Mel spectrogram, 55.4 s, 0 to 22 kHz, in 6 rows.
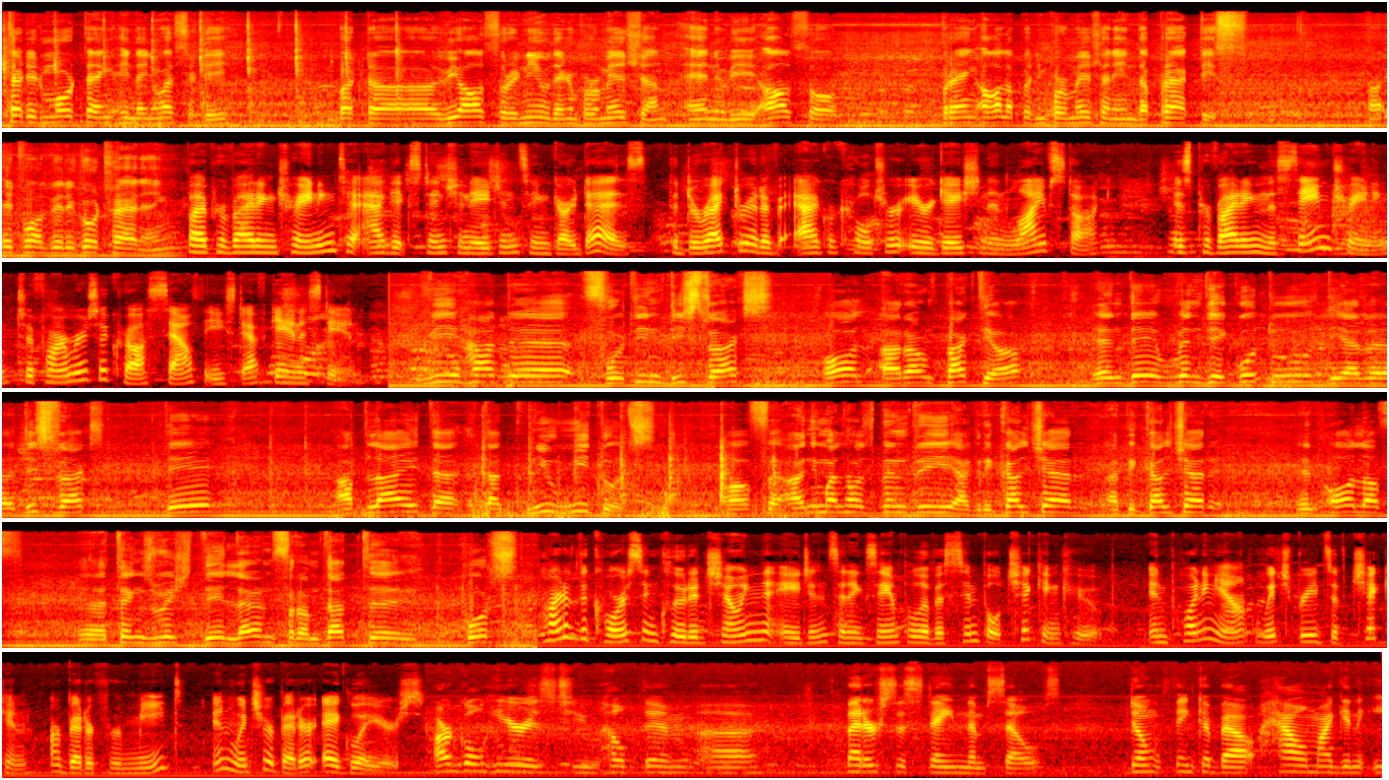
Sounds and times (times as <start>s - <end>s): Speech: 9.1s - 29.1s, 30.0s - 35.8s.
